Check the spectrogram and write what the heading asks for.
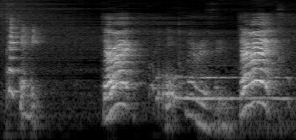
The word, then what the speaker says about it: Peck: Peck, I'm here. It's pronounced Pecky, dear.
